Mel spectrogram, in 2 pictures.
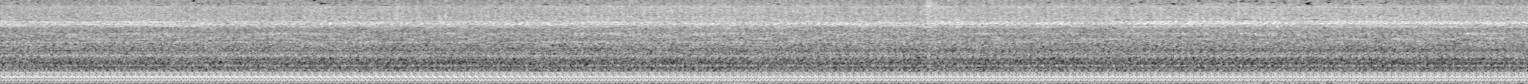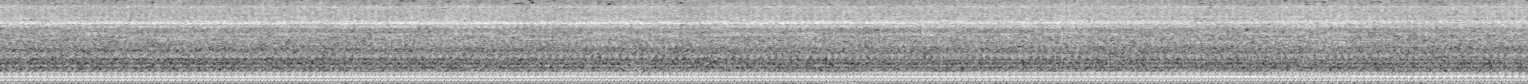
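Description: A vehicle engine running at a constant speed, a steady drone that does not change.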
